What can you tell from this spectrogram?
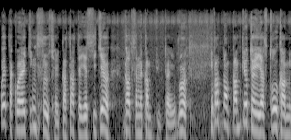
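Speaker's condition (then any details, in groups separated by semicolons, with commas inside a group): Deafness; congenital deafness, reads lips, attended school for deaf, no hearing aid worn in childhood; hears poorly; able to speak despite poor hearing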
